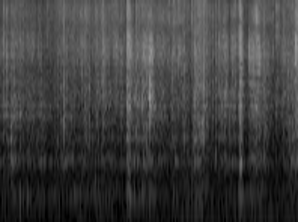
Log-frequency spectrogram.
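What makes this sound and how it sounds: A large, solid, fist-sized lump of dry grey cement is crumbled and rubbed apart with bare fingertips over a dark basin. The result is a steady, dry, gritty crackle and bright hissing rustle, broken by short, sharp crunches. Powdery grains patter down into the basin.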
